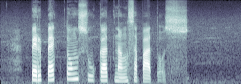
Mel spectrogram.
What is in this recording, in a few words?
tagalog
